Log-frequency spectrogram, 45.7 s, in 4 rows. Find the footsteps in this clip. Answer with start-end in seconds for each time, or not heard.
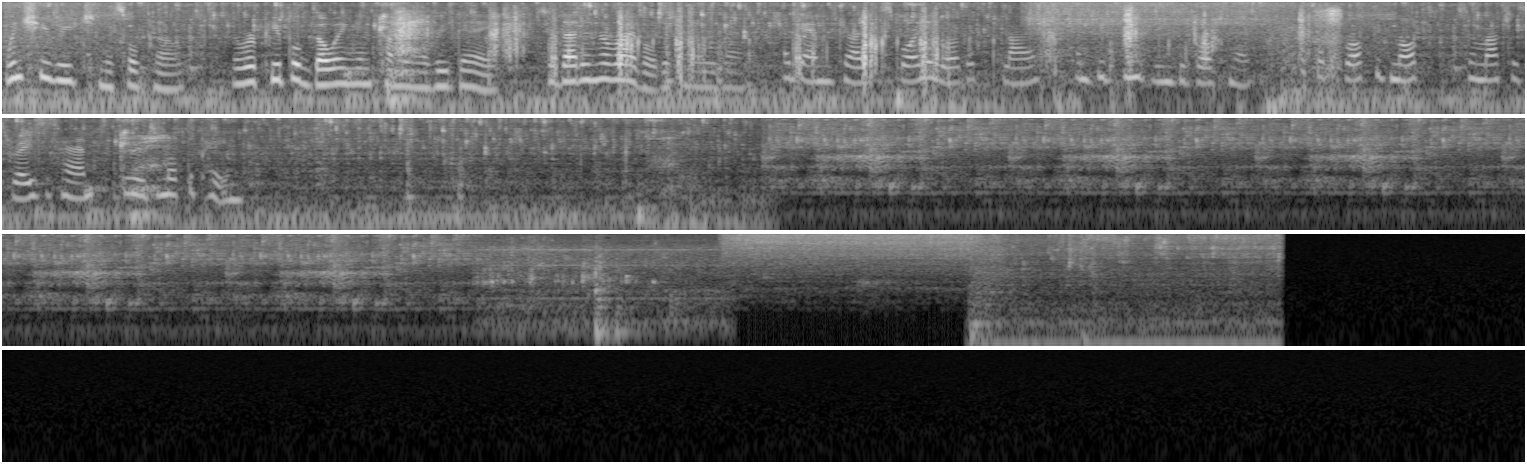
2.8-10.1.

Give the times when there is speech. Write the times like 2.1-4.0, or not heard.
0.0-13.3.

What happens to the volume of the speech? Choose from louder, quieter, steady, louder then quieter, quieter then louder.
quieter.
